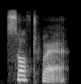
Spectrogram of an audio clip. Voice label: "software", Indian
